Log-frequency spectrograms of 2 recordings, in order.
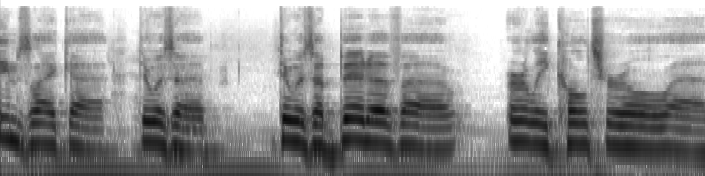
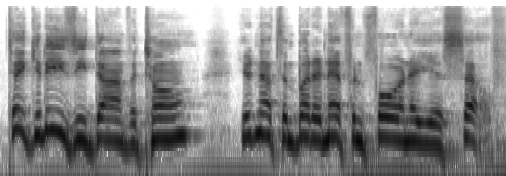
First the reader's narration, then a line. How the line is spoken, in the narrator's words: Costello snaps back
